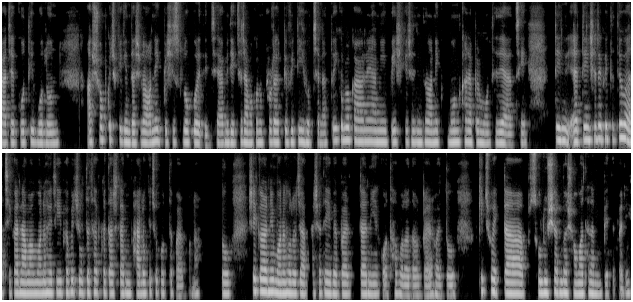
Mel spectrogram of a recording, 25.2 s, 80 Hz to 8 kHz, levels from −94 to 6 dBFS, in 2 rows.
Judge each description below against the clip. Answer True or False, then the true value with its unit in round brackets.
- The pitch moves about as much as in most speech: False (1.6 semitones)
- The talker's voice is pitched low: False (175 Hz)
